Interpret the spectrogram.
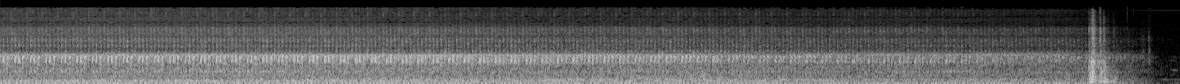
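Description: Land Rover Defender engine idling steadily with the bonnet up. Near the end comes a sharp bang as the bonnet is brought down, and the engine sound cuts off.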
